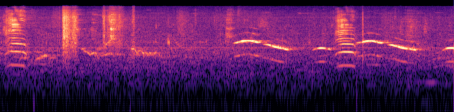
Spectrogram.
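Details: Wild birds of the Blue Mountains, Australia, in eucalyptus country: harsh rasping bursts followed by several clear arching whistles that rise and fall, repeated about every second, with harsh notes between.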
